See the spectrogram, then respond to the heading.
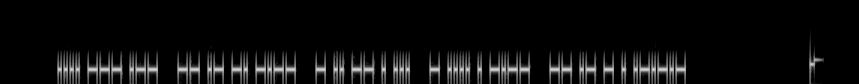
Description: Morse code, heard as a keyed tone, about 40 wpm, 700 Hz. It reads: HOW MANY TIMES THEY MATE.
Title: A Sound Of Thunder 40wpm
